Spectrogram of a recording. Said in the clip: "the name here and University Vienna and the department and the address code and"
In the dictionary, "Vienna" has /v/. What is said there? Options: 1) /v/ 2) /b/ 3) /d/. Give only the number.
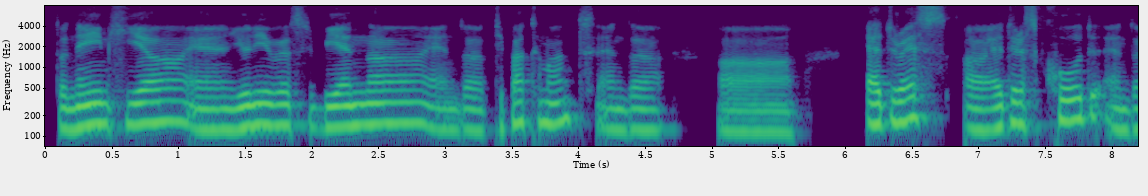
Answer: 2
